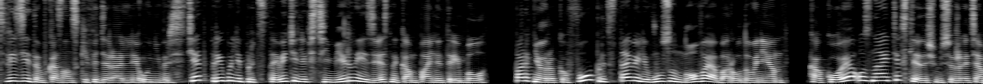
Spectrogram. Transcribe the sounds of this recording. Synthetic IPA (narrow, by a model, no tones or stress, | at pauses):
svʲɪzʲit̪əmfkɐzanskʲɪjfʲɪdʲɪɾalʲnɨjʊnʲɪvʲɪrsʲɪ̥tʲe̞t̪pɾʲibɨlʲɪpɾʲɪt̪st̪ɐvʲitʲɪlʲɪfsʲɪmʲirnəjɪzvʲe̞snəjkɐmpanʲɪːt̪ɾʲimbəlˠ | pɐrt̪ʲnʲo̞ɾɨkəfupɾʲɪt̪st̪avʲɪlʲɪvuzʊno̞vəjəɐbɐɾud̪əvənʲɪjə | kɐko̞jəʔʊznajtʲɪfsʲlʲe̞d̪ʊjɕːɪmsʲʊʐɛtʲɪ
